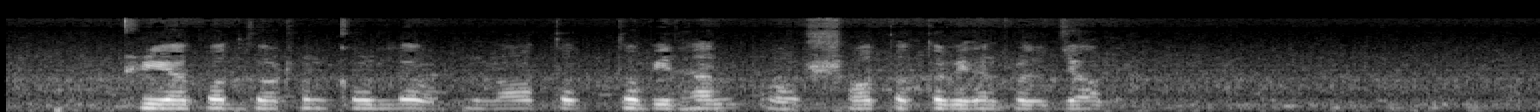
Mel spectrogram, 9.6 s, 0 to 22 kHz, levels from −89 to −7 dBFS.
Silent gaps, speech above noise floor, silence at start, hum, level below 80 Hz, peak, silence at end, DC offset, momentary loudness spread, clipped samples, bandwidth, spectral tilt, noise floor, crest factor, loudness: none; 25 dB; 0.1 s; none; -56 dBFS; -4 dBFS; 0.4 s; under 0.1%; 20 LU; under 0.1%; 11.5 kHz; -6.5 dB/octave; -49 dBFS; 22 dB; -25 LUFS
